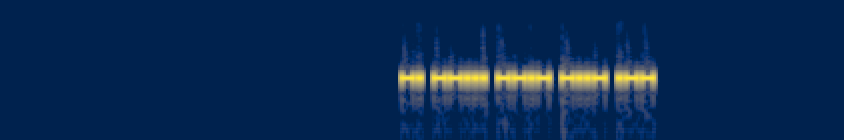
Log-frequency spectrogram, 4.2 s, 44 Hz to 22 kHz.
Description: Morse code, heard as a keyed tone, about 60 wpm, 700 Hz. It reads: N7QXW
